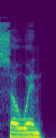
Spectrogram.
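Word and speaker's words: Samhain: dead number 2 Scotland and Ireland soin soin pronounced so when is the progenitor of many of the United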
